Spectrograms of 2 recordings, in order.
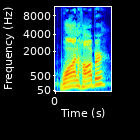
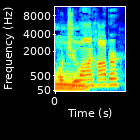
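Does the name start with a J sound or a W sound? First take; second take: W sound; J sound. First: The name starts with a W sound. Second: The name starts with a J sound.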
